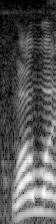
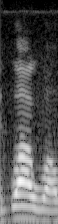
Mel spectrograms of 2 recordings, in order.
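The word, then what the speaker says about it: guagua: Wawa is spelled with a G-U-A, Wawa, which means it does mean bus.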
